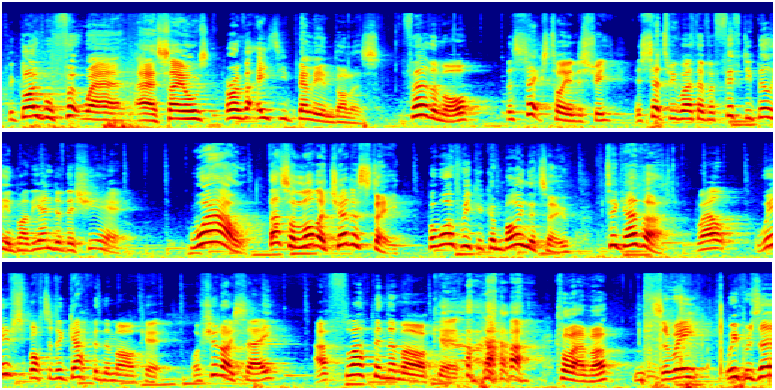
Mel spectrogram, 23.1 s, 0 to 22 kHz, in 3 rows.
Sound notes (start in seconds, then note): 19.8 laughing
